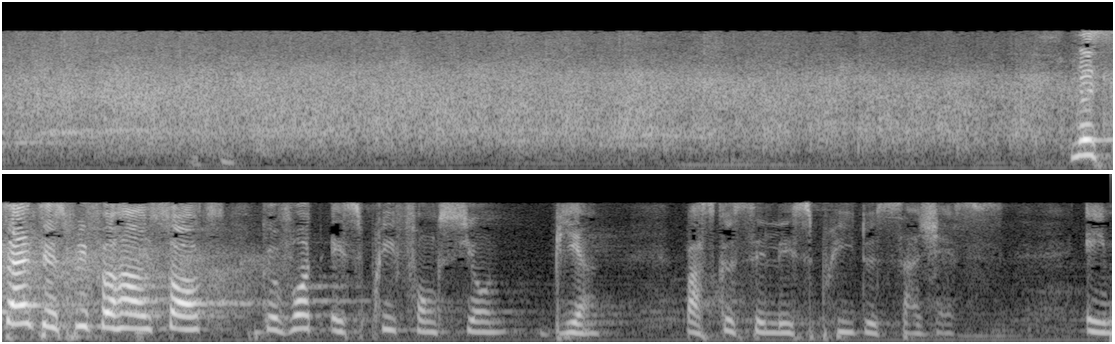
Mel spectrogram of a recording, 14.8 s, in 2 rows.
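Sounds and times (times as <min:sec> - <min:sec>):
worship congregation applauding in acclaim of the Holy Spirit: 0:00.0 - 0:08.3
speech: 0:07.1 - 0:14.0, 0:14.6 - 0:14.8.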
